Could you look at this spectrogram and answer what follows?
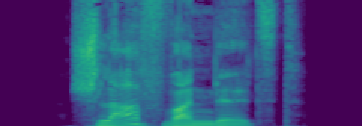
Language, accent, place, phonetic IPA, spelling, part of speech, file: German, Germany, Berlin, [ˈʃlaːfˌvandl̩st], schlafwandelst, verb, De-schlafwandelst.ogg
- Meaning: second-person singular present of schlafwandeln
